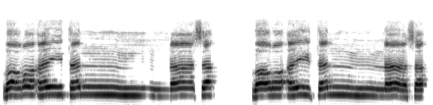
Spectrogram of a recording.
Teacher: वाव मुंह गोल करना है, होठों का गोल होना जरूरी। वा रा को मोटा पढ़ना है।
